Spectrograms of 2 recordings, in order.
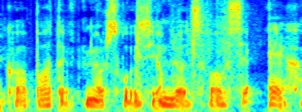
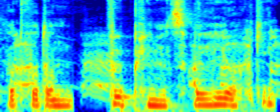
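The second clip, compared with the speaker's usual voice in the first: ordinary delivery, nothing marked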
